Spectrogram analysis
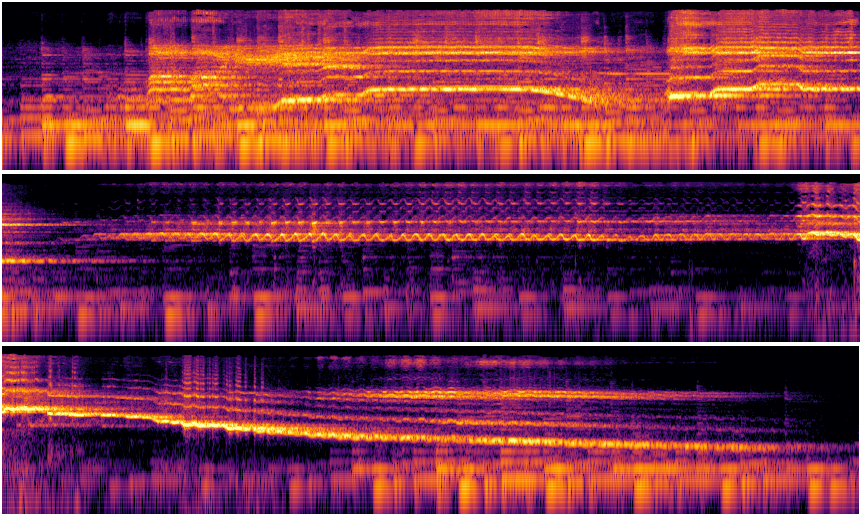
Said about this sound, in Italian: Beh, qui siamo ai confini dell'ultrasuono. Siamo ai confini della realtà, come la famosa serie TV. Sì, questo è una sorta di fischio faringeo che, per chi è appassionato di voce, non è sicuramente passato inosservato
